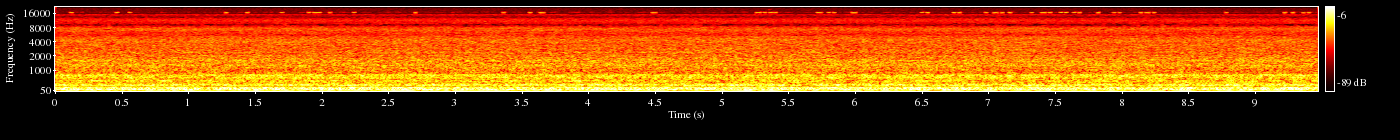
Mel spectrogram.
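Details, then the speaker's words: 2023 York HVAC system indoor furnace blower running in fan-only mode (not cooling), after evaporator coil replacement fixed earlier freeze-up; smooth, even low rumble of moving air, no ticks, rattles or whine. Normal blower running. "uh here in a minute I'll start it back up in cooling mode so you all can hear what the blower sounds like running on high for cooling mode"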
